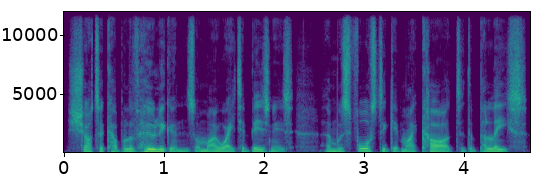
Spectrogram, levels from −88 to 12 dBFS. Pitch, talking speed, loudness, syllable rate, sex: 120 Hz, 255 wpm, -20 LUFS, 6.5 syllables/s, male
